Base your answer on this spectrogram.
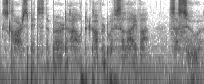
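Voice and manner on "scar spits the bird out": usual speaking voice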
